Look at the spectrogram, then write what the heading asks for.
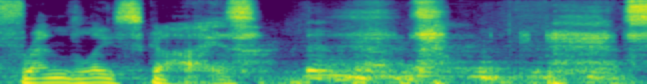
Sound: laughter

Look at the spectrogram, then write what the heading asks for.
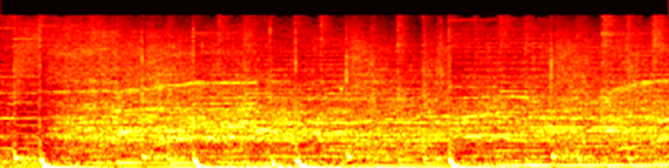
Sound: audience cheers

